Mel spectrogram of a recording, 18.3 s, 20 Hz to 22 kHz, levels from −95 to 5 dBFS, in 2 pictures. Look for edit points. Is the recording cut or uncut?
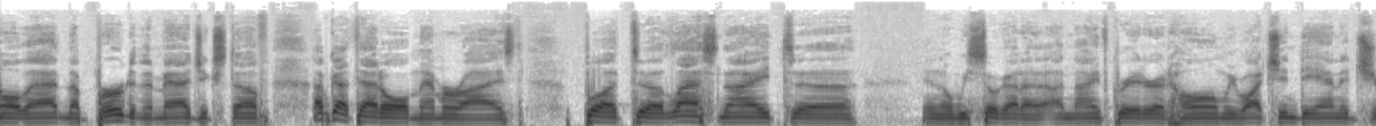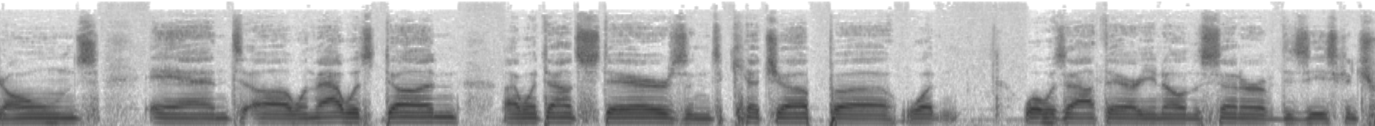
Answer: cut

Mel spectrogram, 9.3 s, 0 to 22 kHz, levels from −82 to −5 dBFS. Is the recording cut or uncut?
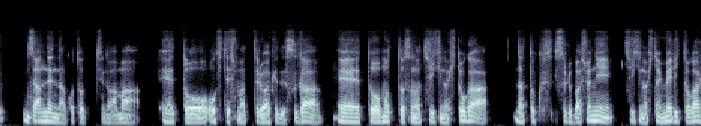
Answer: cut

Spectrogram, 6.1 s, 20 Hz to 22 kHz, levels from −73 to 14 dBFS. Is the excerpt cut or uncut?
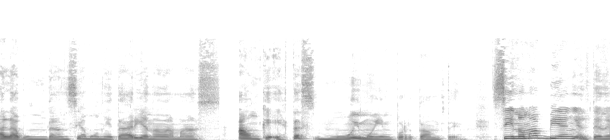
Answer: uncut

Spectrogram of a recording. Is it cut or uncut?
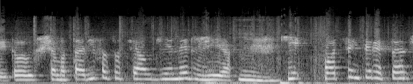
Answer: uncut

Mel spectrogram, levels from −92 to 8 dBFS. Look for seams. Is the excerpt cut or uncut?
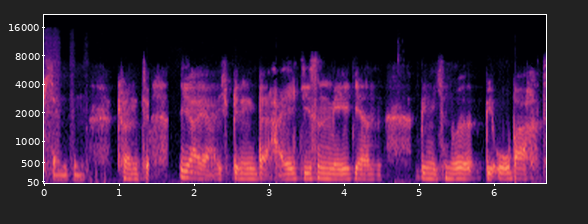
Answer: cut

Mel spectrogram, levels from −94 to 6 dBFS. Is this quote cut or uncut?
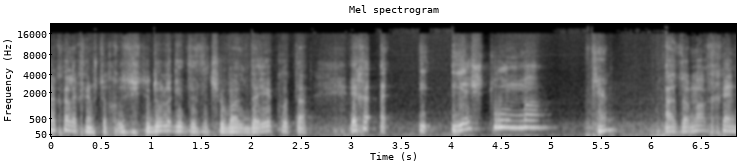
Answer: cut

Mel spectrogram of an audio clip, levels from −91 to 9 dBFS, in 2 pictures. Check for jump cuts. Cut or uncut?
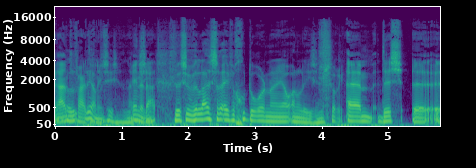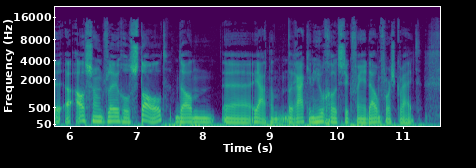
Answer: uncut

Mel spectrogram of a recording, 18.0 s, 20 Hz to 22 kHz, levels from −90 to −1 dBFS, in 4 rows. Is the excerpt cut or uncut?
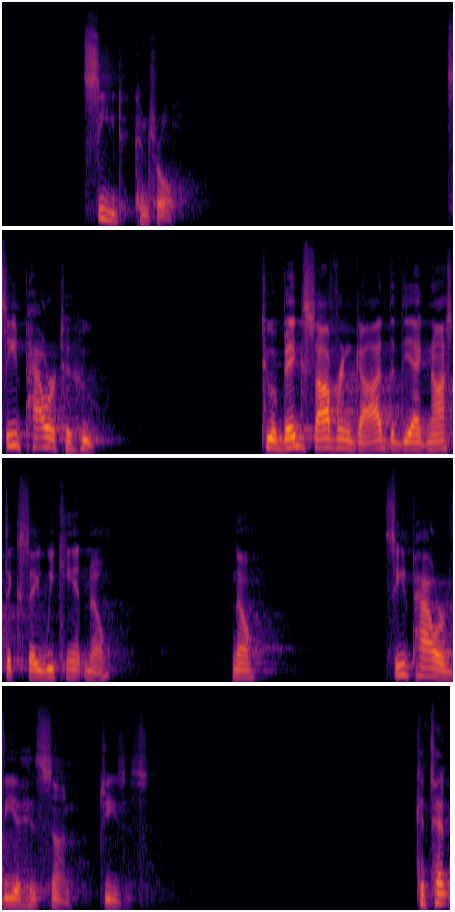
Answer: uncut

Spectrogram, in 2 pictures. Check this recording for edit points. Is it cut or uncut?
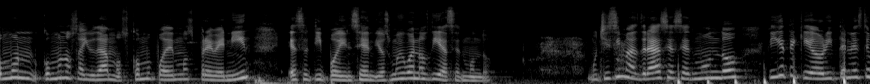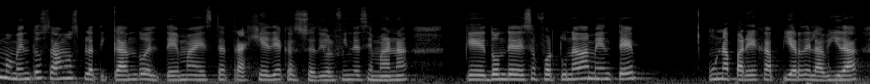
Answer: cut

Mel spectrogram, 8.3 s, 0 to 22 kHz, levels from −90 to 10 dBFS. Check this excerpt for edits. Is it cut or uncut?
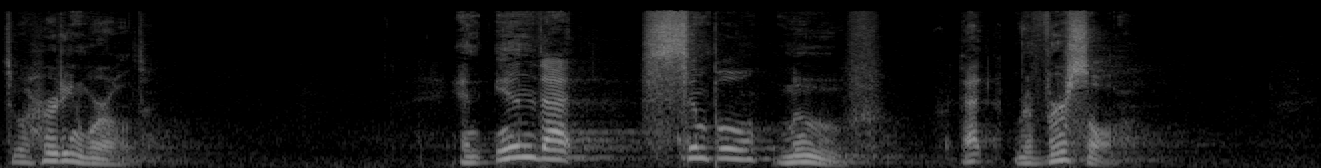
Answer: cut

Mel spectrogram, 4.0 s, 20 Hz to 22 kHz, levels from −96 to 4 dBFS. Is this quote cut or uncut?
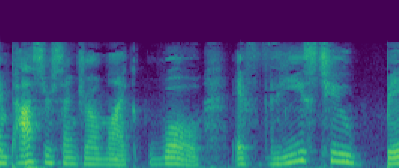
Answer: uncut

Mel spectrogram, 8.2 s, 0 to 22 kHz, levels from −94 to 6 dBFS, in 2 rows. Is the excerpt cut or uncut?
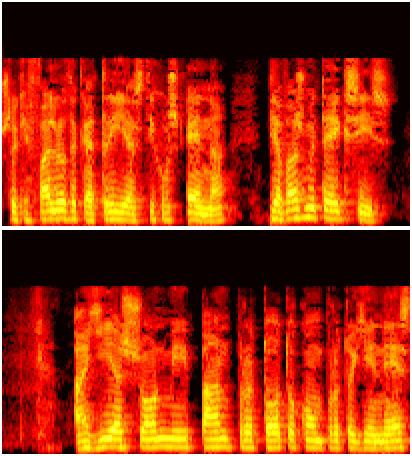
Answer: uncut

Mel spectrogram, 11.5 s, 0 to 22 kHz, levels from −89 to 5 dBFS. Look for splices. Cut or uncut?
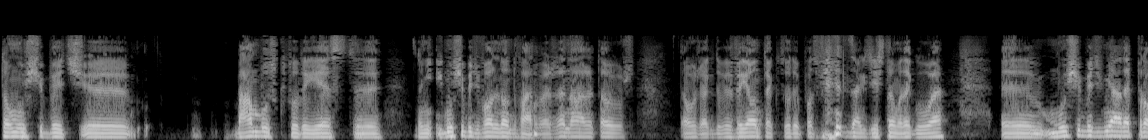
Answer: cut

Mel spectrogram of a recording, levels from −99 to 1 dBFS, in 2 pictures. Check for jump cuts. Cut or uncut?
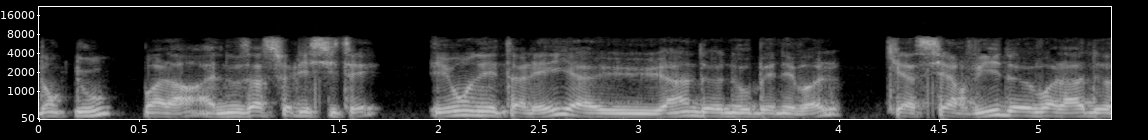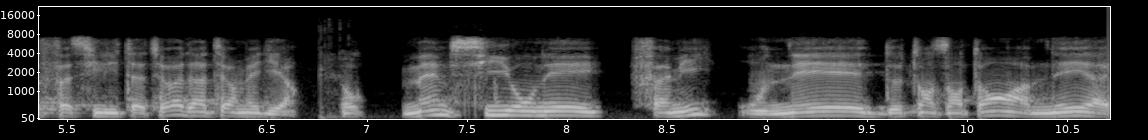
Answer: cut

